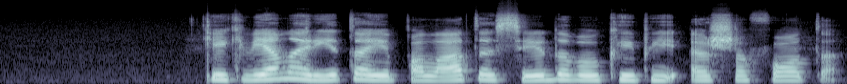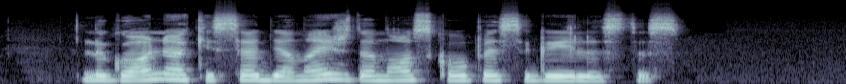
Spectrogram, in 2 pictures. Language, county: Lithuanian, Vilnius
